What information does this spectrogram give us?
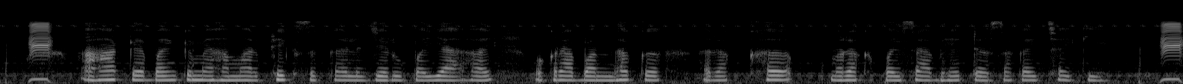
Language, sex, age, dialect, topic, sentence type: Maithili, female, 41-45, Bajjika, banking, question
